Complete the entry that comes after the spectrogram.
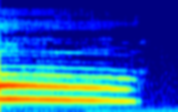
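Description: A single wolf howls in one long, steady tone that sags slightly in pitch before cutting off after about a second and a half. It is loud, with no other sounds.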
